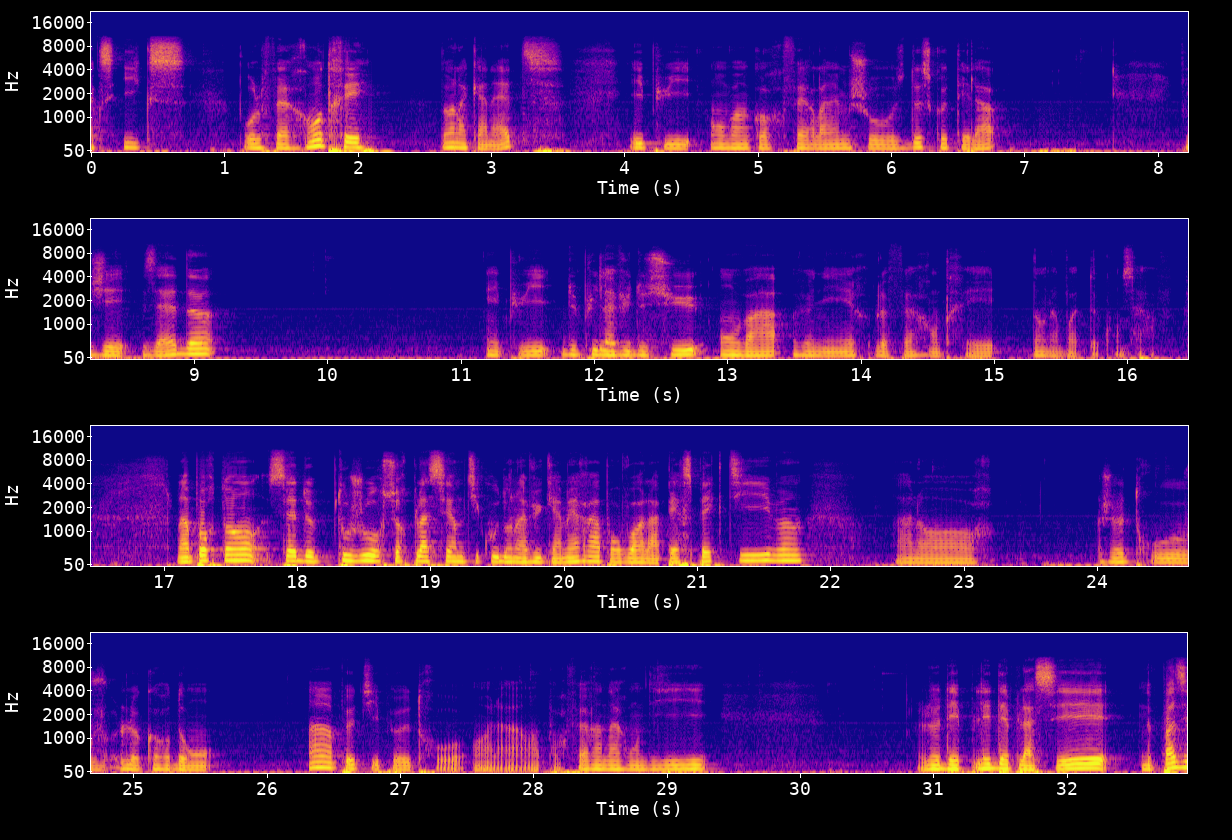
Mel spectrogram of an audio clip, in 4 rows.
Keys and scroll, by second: 1.6 Tab, 7.6 Tab, 8.9 g, 12.5 KP_7, 14.2 g, 17.3 Tab, 18.1 KP_0, 23.5 KP_7, 24.3 Tab, 26.7 r, 29.3 r, 30.9 s, 31.7 g, 32.7 Tab.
